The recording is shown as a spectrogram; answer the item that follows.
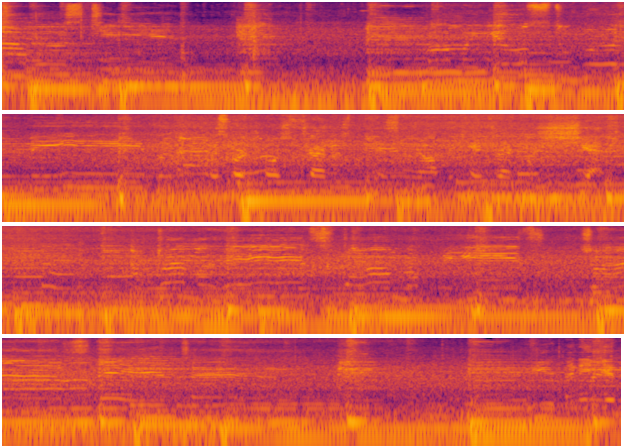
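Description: A rock song with guitar and a singing voice playing on the truck's stereo, loud and continuous, with the truck's road noise underneath.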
